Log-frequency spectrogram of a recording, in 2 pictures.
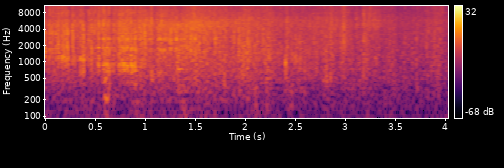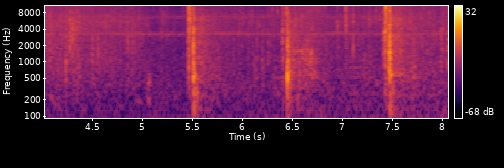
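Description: A felled palm tree crashing down, its fronds and branches rushing and rustling and then fading away over the first few seconds. Then sharp chopping blows into the palm trunk, about one a second.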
